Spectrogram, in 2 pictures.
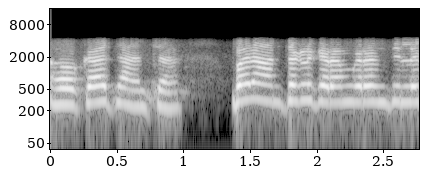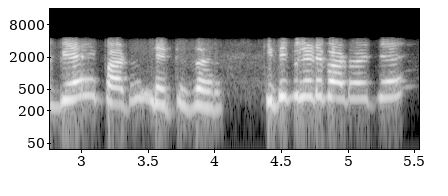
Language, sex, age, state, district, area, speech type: Marathi, female, 30-45, Maharashtra, Buldhana, rural, conversation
